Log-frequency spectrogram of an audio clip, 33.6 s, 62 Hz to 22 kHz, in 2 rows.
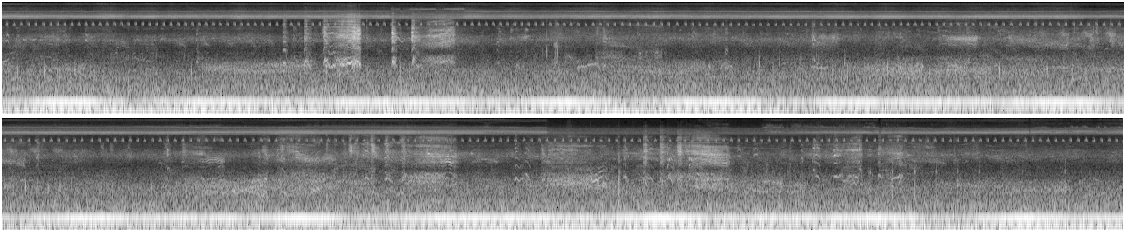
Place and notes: United States Minor Outlying Islands - Laysan albatross and bonin petrel soundscape ...
Laysan albatross and Bonin petrel soundscape ... Sand Island ... Midway Atoll ... laysan calls and bill clapperings ... bonin calls and flight calls ... white tern calls ... open lavalier mics ... background noise from generators ...
13 March 2012, ~20:00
